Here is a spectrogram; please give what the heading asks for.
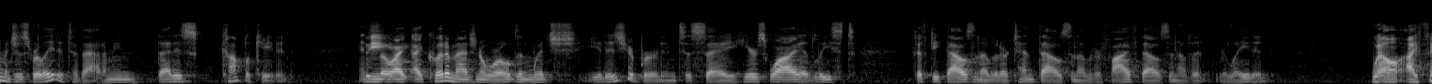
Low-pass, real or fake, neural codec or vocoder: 7.2 kHz; fake; vocoder, 44.1 kHz, 128 mel bands, Pupu-Vocoder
